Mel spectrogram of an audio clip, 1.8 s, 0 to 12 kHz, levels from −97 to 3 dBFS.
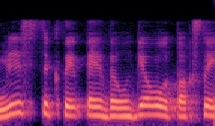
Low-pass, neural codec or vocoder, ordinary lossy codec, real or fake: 7.2 kHz; codec, 16 kHz, 1 kbps, FunCodec, trained on Chinese and English, 50 frames a second; Opus, 64 kbps; fake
